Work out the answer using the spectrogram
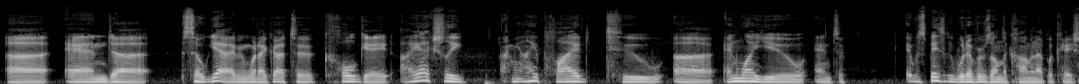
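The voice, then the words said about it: Slight New Jersey accent. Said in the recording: “now I'm hearing a Jersey accent ... a little bit”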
